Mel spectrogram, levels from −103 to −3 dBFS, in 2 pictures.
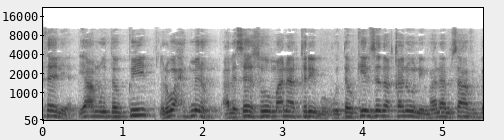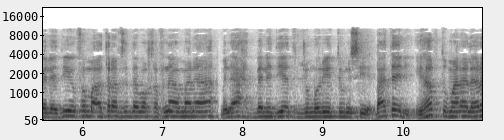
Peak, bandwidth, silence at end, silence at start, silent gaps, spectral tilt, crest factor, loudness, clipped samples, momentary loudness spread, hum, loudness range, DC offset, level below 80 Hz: -14 dBFS; 11 kHz; 0 s; 0 s; none; -5 dB/octave; 14 dB; -28 LUFS; under 0.1%; 4 LU; none; 1 LU; under 0.1%; -58 dBFS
